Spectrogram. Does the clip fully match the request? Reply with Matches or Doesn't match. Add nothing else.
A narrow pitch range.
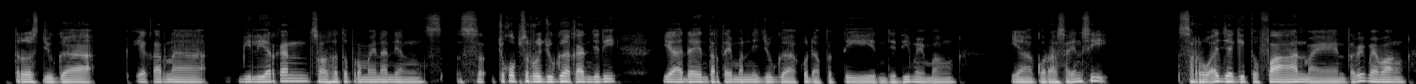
Matches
